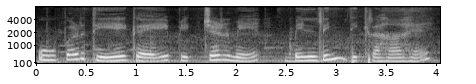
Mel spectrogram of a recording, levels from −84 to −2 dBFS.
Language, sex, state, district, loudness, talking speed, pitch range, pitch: Hindi, female, Assam, Kamrup Metropolitan, -14 LUFS, 135 wpm, 190-235 Hz, 210 Hz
